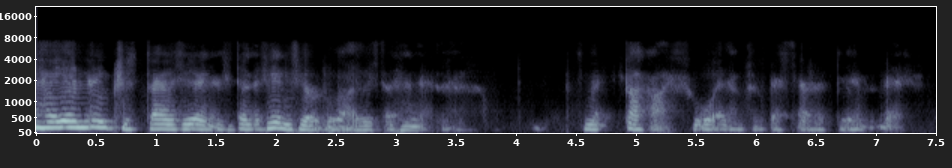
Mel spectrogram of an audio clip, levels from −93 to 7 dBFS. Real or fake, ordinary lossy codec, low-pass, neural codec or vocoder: fake; MP3, 96 kbps; 7.2 kHz; codec, 16 kHz, 1 kbps, FreqCodec, smaller model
